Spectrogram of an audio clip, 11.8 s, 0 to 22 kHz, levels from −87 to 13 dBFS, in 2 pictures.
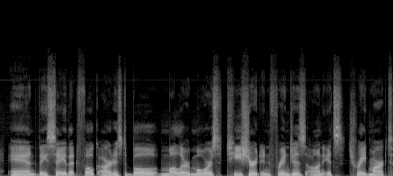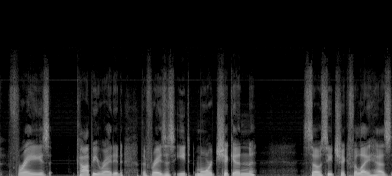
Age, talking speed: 30-49, 130 wpm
